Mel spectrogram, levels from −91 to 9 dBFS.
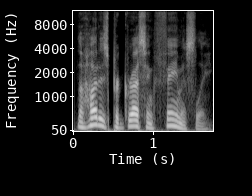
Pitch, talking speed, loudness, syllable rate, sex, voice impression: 140 Hz, 170 wpm, -16 LUFS, 5.8 syllables/s, male, very masculine, very adult-like, middle-aged, thick, tensed, slightly powerful, slightly bright, slightly soft, slightly clear, fluent, raspy, very cool, intellectual, slightly refreshing, sincere, calm, slightly mature, friendly, reassuring, slightly unique, elegant, slightly sweet, slightly lively, kind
